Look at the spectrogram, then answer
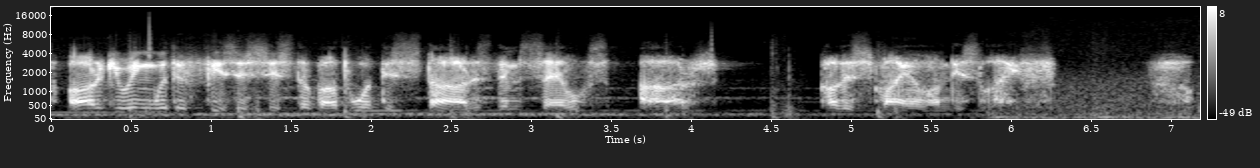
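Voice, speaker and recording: A dull, lo-fi recording with noise behind it carries an old space pirate turned astronomer. His voice sits low. He tells his story in a reflective, slangy way, as a scripted video game monologue. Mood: wistful. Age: older. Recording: dull lo-fi audio with clear noise.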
